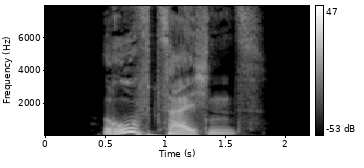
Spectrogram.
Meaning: genitive singular of Rufzeichen
- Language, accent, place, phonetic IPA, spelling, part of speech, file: German, Germany, Berlin, [ˈʁuːfˌt͡saɪ̯çn̩s], Rufzeichens, noun, De-Rufzeichens.ogg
